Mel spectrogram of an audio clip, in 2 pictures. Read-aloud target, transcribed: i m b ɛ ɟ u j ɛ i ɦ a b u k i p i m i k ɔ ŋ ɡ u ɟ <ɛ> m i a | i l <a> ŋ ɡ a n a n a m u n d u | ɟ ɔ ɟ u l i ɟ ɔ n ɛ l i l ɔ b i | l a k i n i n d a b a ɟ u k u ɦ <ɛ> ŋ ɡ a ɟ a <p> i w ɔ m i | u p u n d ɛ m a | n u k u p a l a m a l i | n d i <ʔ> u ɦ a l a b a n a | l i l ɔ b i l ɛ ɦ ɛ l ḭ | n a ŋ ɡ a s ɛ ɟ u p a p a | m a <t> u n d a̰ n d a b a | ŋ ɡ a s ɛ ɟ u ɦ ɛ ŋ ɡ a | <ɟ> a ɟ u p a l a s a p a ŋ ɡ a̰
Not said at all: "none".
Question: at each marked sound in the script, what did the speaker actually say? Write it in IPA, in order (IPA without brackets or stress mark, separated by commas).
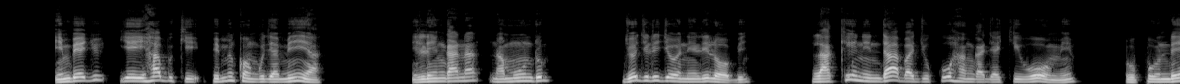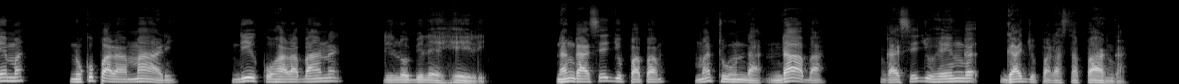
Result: a, ɛ, a, k, k, t, ɡ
